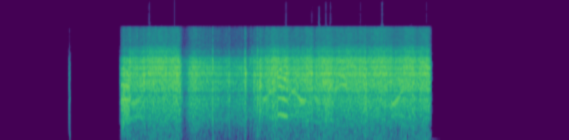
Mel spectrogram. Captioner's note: Static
